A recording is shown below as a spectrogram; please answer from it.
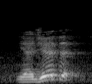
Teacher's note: الدال من حروف القلقلة تحتاج إلى شيء من الاضطراب، سكون فحركة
